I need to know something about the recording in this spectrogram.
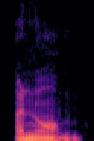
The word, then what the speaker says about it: anom: ANUM is number 6 in Bicol. Change A to AH and U to OH, then pronounce it as Anom.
